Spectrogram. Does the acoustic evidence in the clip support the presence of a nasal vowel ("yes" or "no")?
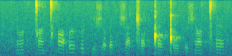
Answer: yes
